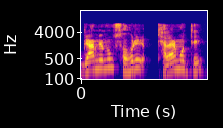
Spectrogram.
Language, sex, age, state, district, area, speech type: Bengali, male, 18-30, West Bengal, Hooghly, urban, spontaneous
